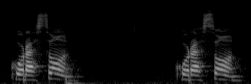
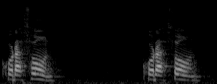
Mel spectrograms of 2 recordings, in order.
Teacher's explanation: La Z in Spanish is the S sound, or in Castellano, in Spain, th sound.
